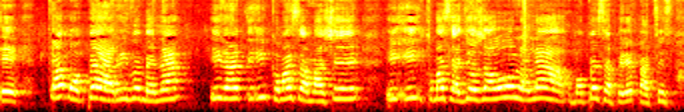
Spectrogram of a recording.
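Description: A woman talks at a fairly quick pace in an animated tone. Her pitch is high, with ordinary variation. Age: 40s. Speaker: social media personality; live streamer. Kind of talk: live stream rant. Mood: angry, combative. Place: home room. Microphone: phone near.

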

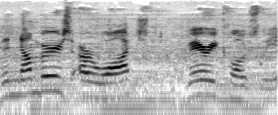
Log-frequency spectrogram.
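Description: The sound is dry, with no echo, and clear music plays behind it. A man speaks at a moderate pace. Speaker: angler vlogger. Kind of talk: casual vlog chat. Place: boat. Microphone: camera far.

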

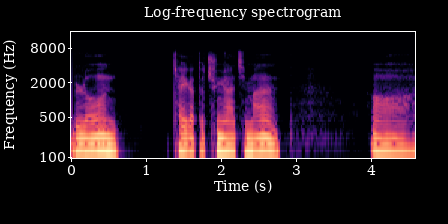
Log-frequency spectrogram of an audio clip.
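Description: A man speaks very slowly in a dark, mellow tone. The sound is dry and close with no echo, over a quiet background. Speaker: ASMR roleplay creator. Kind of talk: roleplay of a couple's breakup argument, scripted-sounding. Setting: studio, close-mic ASMR. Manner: tense, firm, defensive yet controlled, reasoning with an upset girlfriend; frustrated, wounded, voice hardening toward the cold breakup.

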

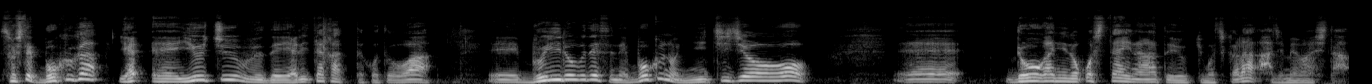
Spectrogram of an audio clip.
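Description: At a very slow pace, a man speaks with a dark, mellow, relaxed tone, his pitch swinging very widely and his loudness shifting a lot. The background is quiet. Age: 60s. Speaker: vlogger. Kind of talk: casual vlog monologue; casual vlog chat. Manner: relaxed, halting with fillers. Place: home room. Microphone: phone near.

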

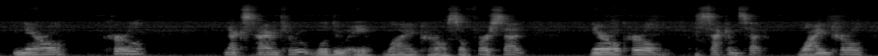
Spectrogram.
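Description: Light background noise sits behind a man speaking. His pace is very slow, while his intonation stays lively. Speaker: fitness instructor. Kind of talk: workout tutorial. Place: home room. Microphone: camera far.

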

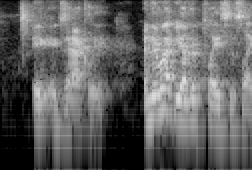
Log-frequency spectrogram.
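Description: A somewhat breathy man speaks with ordinary pitch variation amid audible room echo. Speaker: software engineer; podcast guest or host. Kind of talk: technical interview. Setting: video call. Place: home room. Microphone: video call.

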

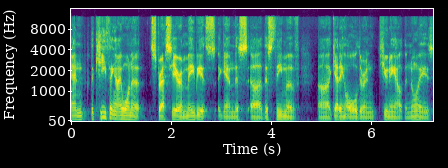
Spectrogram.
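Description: Over a quiet background, a man with a very deep, low voice talks at a moderate pace with fairly even intonation. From born in Harlem, New York; New York City. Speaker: investment consultant, panelist; panelist. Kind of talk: panel discussion. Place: hall. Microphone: handheld.

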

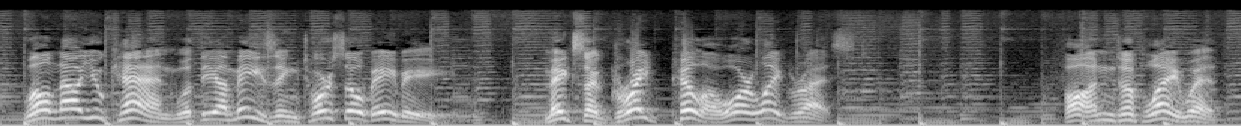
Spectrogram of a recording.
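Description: Extremely high male pitch with very wide pitch swings, a fairly slow pace and long, frequent pauses, over music in the background. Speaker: voice actor. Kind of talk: TV commercial read.

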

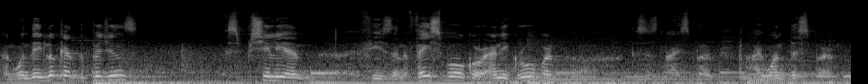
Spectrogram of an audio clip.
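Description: A man keeps a moderate pace as music plays behind him. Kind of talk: informal talk to a group. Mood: relaxed, instructive. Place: hall. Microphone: lapel.

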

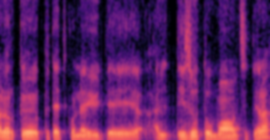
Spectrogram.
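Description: At a very slow pace, a man speaks in a dark, mellow tone. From Tunisia. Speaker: audience member. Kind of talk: audience question. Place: hall. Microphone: handheld.

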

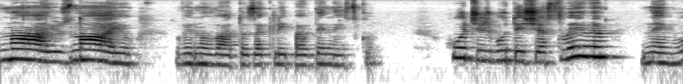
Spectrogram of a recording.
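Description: Someone reads aloud naturally. The intonation is lively, against a quiet backdrop.

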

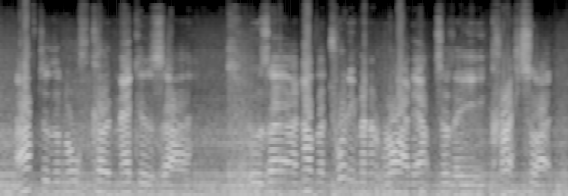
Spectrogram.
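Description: Loud background noise sits behind a man recorded with a dry sound and no echo. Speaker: motorcycle vlogger. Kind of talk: casual vlog chat. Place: motorbike. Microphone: helmet.

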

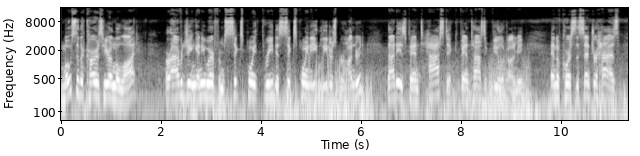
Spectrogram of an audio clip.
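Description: Recorded dry with no echo but noticeable background noise, a man talks at a moderate pace. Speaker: car salesperson. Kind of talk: sales walkaround commentary. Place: street. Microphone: phone near.

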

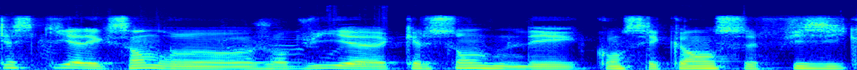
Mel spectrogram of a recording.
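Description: A man speaks at a moderate pace in a medium pitch, his intonation fairly even against a quiet background. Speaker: gaming youtuber. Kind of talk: interview. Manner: calm.

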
